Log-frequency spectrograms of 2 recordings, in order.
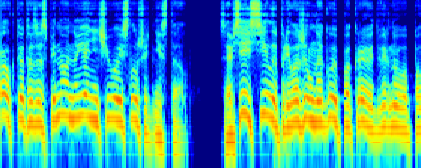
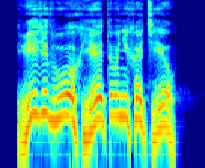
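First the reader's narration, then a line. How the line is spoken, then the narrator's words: Sigh. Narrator (Russian): вздохнул я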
